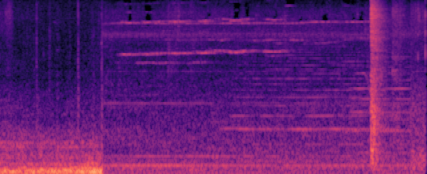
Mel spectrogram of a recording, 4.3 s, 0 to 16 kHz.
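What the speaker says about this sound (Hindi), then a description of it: "जहाँ ट्रेन 50-60 की रफ्तार में चल रही थी अब वो ट्रेन आराम से 110 की रफ्तार में चल रही है" A Jharkhand Swarna Jayanti Express train running at about 110 km/h, with a heavy rumble that gives way to a steady hum of rolling wheels. Thin squealing tones run through it, and a brief clank comes near the end.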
